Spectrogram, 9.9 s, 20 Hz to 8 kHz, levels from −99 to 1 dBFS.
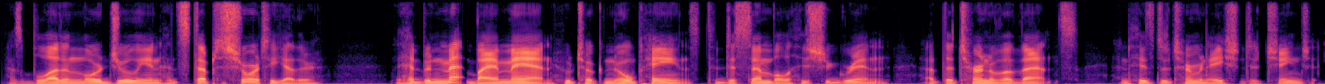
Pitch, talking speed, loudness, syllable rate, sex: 105 Hz, 210 wpm, -20 LUFS, 5.7 syllables/s, male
